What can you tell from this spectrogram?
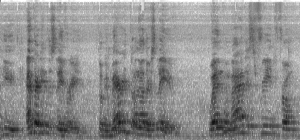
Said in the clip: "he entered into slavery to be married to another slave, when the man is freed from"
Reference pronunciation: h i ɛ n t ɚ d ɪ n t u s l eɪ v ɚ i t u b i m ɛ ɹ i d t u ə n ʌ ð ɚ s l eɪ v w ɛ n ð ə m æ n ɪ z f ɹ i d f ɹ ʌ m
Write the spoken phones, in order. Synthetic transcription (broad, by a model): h i ɛ n t ɚ d ɪ n t u s l eɪ v ɚ i t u b i m ɛ ɹ i d t u ə n ʌ ð ɚ s l eɪ v w ɛ n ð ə m æ n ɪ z f ɹ i d f ɹ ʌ m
